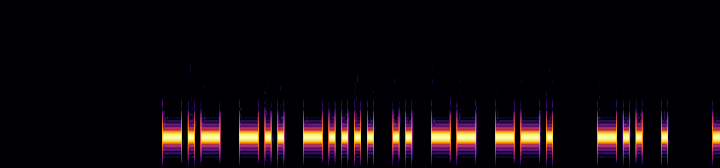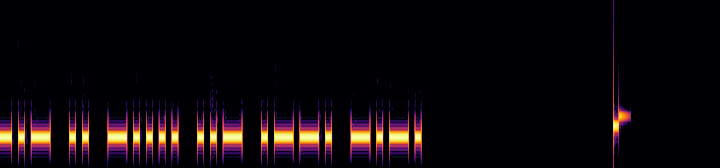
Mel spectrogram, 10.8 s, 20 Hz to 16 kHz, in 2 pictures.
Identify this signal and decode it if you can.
Morse code, heard as a keyed tone, about 25 wpm, 700 Hz. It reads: KD6IMG DE KI6UPC
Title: USA Callsign DE Callsign 25wpm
